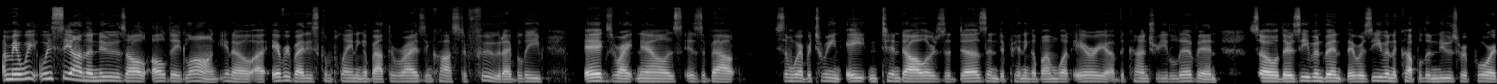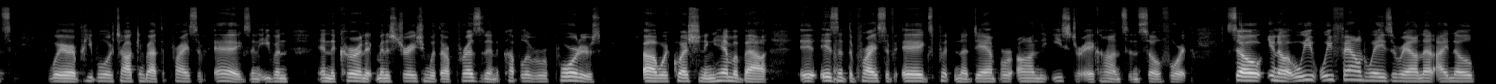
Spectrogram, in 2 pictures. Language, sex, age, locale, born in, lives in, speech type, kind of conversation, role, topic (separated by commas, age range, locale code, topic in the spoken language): English, female, 60-64, en-US, United States, United States, conversation, podcast, guest, How do shared meals and drinks shape our most meaningful celebrations?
